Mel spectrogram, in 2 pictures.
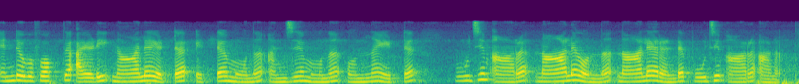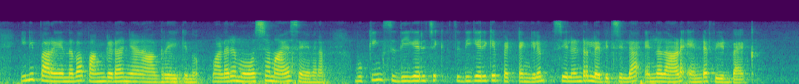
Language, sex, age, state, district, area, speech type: Malayalam, female, 18-30, Kerala, Kottayam, rural, read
